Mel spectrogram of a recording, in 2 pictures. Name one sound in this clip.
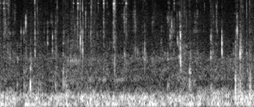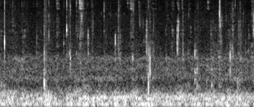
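A small dog licks and chews food from a hand with soft, wet clicks.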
